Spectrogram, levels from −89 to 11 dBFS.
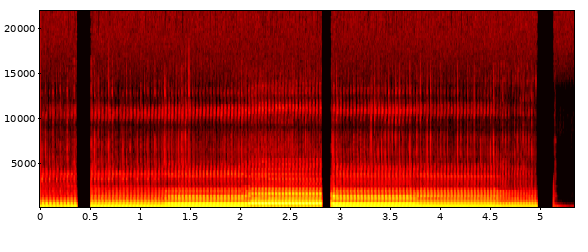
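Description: Bluetooth dropouts at 0.37 to 0.51 s, 2.82 to 2.91 s and 4.97 to 5.14 s cut the music to silence for about 139, 93 and 163 ms. Each likely comes from wireless packets arriving too late and being discarded, and the music resumes further along, as if it had kept playing.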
